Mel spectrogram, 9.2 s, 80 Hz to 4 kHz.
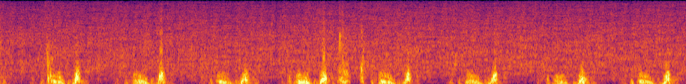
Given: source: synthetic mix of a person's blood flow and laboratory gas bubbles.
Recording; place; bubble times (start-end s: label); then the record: Doppler ultrasound of blood flow; precordium
0.59-0.71 s: bubbles
4.50-4.68 s: bubbles
4.79-4.88 s: bubbles
From the record:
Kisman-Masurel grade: 121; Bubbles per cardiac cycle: 1 to 2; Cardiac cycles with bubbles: 10 to 50%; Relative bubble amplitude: barely perceptible (0.100 to 0.250); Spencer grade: 2 (many but less than half of the cardiac periods contain bubble signals, singularly or in groups); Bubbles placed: only in the low amplitude regions of the cardiac cycle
